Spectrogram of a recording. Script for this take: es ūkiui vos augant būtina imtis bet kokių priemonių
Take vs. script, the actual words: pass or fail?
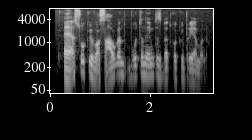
pass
